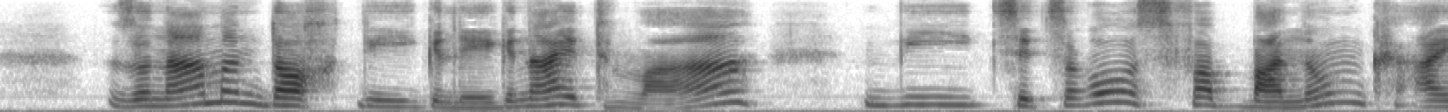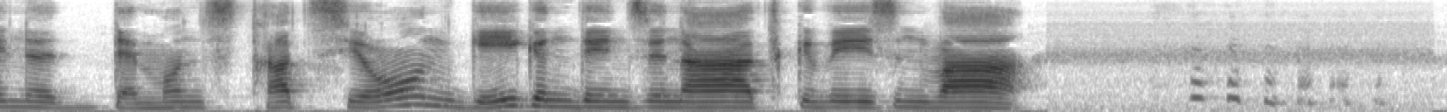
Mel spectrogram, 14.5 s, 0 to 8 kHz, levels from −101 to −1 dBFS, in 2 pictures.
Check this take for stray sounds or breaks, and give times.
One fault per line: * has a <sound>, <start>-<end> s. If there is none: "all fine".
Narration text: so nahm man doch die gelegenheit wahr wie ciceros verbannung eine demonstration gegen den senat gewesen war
* has a laugh, 13.0-14.2 s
